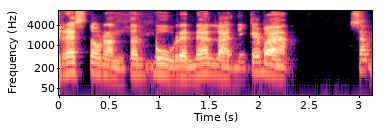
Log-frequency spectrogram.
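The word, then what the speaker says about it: bordene: Cái âm d nó câm cho nên mình sẽ đọc là bù rè nè.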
